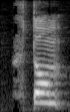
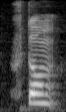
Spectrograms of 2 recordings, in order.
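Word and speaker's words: 布団: Il n'y a pas de prononciation F en japonais.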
